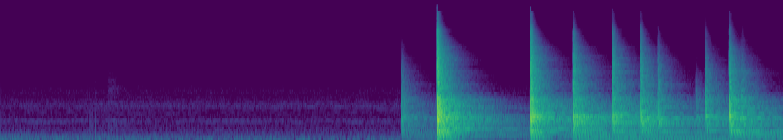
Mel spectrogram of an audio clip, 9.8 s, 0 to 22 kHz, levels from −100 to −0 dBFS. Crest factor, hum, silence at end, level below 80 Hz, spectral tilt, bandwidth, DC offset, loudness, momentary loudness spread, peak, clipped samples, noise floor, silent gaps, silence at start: 32 dB; none; 0 s; -60 dBFS; -3.5 dB/octave; 12 kHz; under 0.1%; -32 LUFS; 25 LU; -4 dBFS; under 0.1%; -78 dBFS; none; 5 s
